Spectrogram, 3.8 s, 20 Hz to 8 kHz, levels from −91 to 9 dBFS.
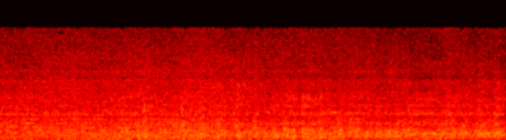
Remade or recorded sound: remade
